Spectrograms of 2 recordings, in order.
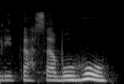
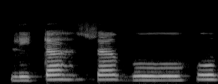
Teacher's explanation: Bu panjang, hu yang pendek.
